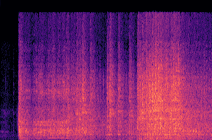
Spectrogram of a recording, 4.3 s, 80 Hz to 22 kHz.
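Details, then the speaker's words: 1975 Johnson 25hp outboard, not run in over 4 years, started on choke at part throttle: catches on the first pull and settles into a steady, even putter with no knocks or misses; normal start and idle. "That's a good running low color there, I'll tell you what."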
